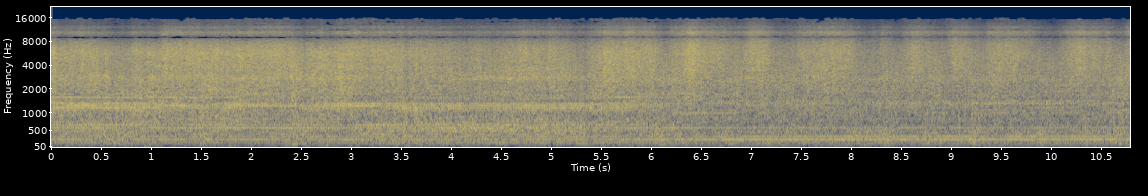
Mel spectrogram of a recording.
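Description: Outboard engine of a 22-foot bay boat running steadily at speed, its drone mixed with the rush of spray and water along the hull. Wind buffets the microphone.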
